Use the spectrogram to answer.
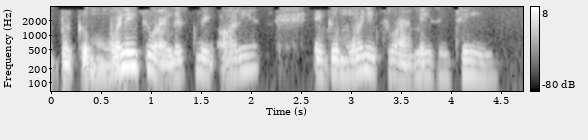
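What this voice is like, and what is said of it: Strained voice from sore throat. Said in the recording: “Please excuse my voice. I am struggling with a sore throat this morning”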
